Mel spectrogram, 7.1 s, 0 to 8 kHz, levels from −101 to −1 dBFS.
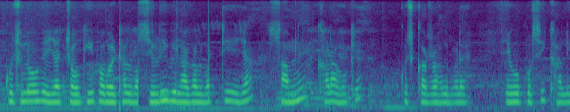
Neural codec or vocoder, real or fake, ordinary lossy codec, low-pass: none; real; none; none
